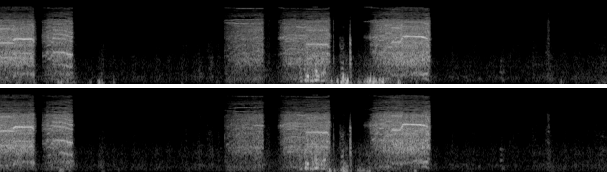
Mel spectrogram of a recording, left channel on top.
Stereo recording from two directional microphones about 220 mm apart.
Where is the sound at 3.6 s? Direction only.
Centre (ahead or behind).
